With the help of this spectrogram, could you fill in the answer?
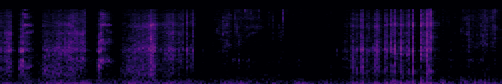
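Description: A small, solid, cream-colored bar of soap is held in the hand and scraped across its face with a flat metal blade, shaving off fine curls. Crisp, dry scraping strokes with a bright, papery crackle rise and fade, softening in the middle before a louder burst of scraping near the end.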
